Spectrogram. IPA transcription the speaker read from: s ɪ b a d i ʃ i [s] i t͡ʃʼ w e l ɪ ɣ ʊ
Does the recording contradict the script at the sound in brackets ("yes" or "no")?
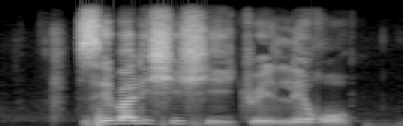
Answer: yes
